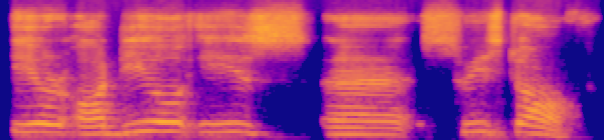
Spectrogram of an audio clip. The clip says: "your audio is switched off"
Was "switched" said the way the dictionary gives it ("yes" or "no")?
no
